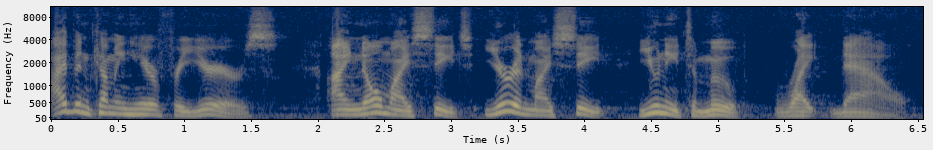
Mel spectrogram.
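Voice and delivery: mock, scornful, contemptuous tone with a laugh. Retelling a stranger's demand for the seat: imitating a contemptuous laugh. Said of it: "with a kind of contemptuous laugh in his voice".

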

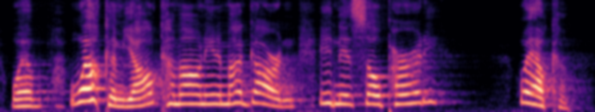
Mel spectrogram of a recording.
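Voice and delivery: put-on gentle old Southern lady voice. Voicing irises as ladies welcoming you into their garden: gentle old southern lady voice. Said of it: "gentle old southern ladies welcoming you".

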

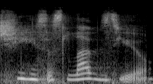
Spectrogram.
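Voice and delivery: hushed, close, soft whisper. Showing how to speak to a baby in the nursery: whispering. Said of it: "You can just whisper, whisper to that little baby".

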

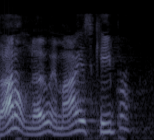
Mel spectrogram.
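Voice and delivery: dripping sarcasm, dismissive. Retelling Cain's answer when God asks where his brother is: imitating Cain's sarcasm. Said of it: "you see the sarcasm coming out in Cain".

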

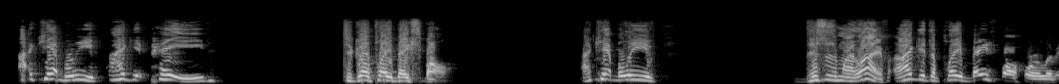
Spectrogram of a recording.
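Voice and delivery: put-on joyful high voice. Pastor retelling a baseball player's words, imitating a joyful voice. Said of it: "the joy in his voice".

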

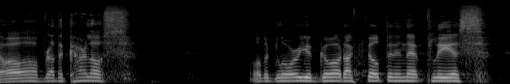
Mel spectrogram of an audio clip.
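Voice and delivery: put-on Jamaican-accented voice. Quoting what a dear sister said to him, imitating a Jamaican accent. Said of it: "She had a Jamaican accent".

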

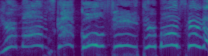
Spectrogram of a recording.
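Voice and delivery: very high, worked-up, excited hollering. Retelling dad's news on the phone: imitating excited yelling. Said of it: "'cause he was so excited".

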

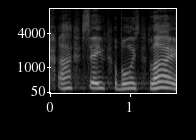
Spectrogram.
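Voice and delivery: acted-out crying. Retelling a phone call to mom about saving a boy, acting out own crying. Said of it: "and I'm crying".

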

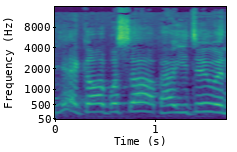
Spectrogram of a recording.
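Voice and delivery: put-on excited, bubbly voice. Retelling a bible story, the speaker acts out a man answering god, imitating excited greeting. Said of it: "he's like all excited".

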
